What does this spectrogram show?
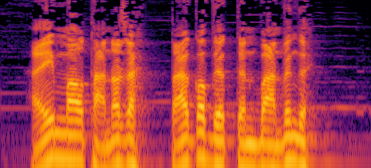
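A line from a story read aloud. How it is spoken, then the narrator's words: Calm, cheerful, smiling. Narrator (Vietnamese): Lạc Tử Khư không hề tỏ ra giận dữ, điềm nhiên tươi cười nói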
